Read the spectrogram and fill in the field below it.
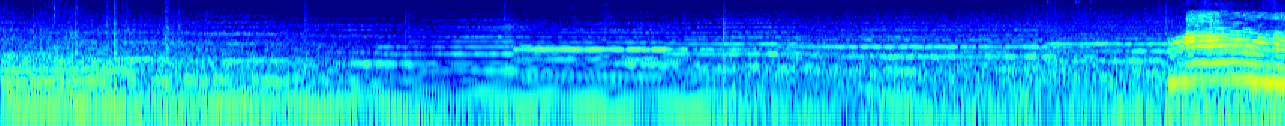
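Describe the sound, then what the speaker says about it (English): A cat in the game Forspoken gives a clear, rising meow near the end, heard over a steady background of ambient music. "Oh, look, another cat."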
